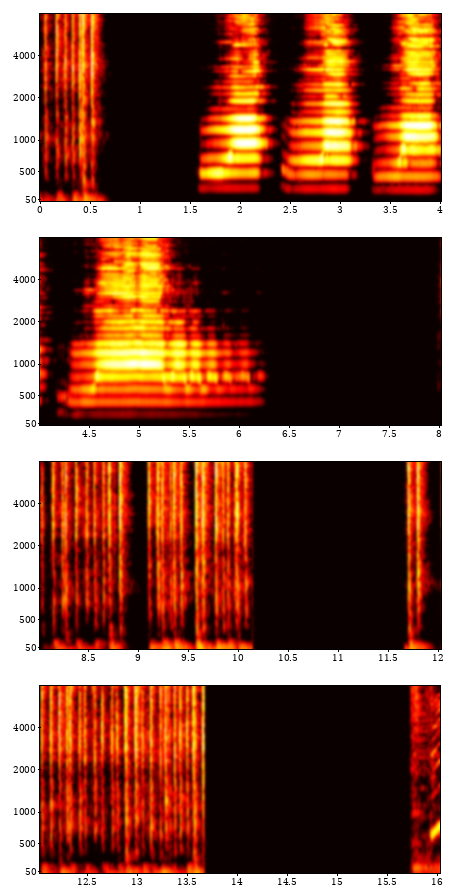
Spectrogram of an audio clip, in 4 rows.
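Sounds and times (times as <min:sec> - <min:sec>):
keyboard typing: 0:00.0 - 0:00.7, 0:08.0 - 0:10.2, 0:11.7 - 0:13.7.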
